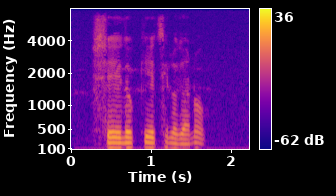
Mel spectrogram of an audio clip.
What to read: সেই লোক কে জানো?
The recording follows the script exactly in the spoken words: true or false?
false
